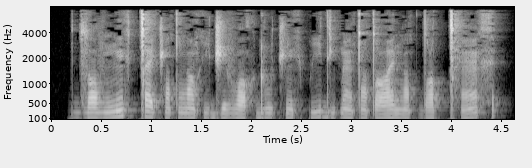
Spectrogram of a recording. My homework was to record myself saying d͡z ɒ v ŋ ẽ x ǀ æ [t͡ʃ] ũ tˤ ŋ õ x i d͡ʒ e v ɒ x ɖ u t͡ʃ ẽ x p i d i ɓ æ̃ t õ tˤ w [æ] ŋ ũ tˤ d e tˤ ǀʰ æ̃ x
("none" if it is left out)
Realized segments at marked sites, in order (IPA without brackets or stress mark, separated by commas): t͡ʃ, æ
